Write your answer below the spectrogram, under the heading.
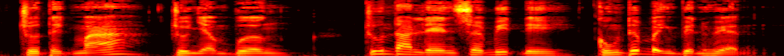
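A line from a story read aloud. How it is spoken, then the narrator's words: Loud. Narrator (Vietnamese): Liêu Kinh Vũ lập tức lớn tiếng nói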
